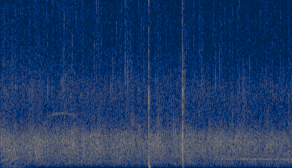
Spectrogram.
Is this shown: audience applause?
yes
